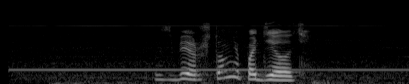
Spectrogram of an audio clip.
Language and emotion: Russian, neutral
